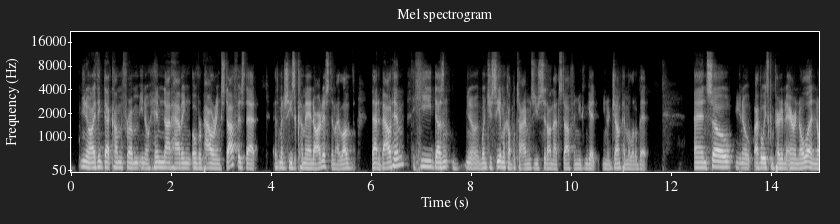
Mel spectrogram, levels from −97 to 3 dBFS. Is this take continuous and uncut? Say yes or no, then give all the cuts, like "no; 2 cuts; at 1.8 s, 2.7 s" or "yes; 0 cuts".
no; 1 cut; at 6.8 s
